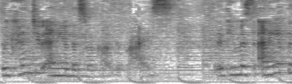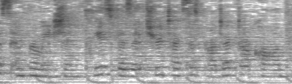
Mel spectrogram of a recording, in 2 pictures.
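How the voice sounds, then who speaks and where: A woman reads promotional announcements in an upbeat, scripted way, her voice a little high. The recording sounds echoey, with clear music playing underneath. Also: fast.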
